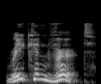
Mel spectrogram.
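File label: "reconvert", British English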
